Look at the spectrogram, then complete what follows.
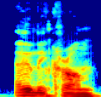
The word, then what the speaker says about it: Omikron: soundtrack to a computer game called, let me pronounce it correctly, Omikron, the Nomad Soul.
